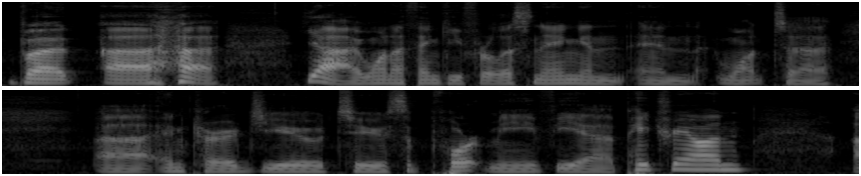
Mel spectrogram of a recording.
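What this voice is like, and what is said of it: Hoarse voice. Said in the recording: “my voice is really hoarse”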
